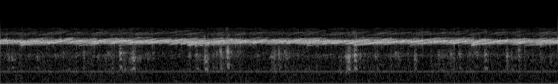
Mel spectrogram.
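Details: Frog voices of the Eastern Townships (cantons de l'Est): a steady buzzing high trill from many callers, broken by a few louder, abrupt croaks near the middle and later on.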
